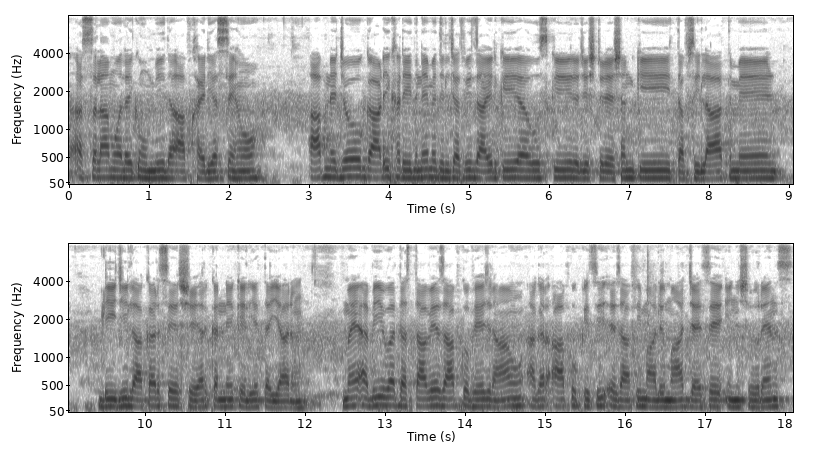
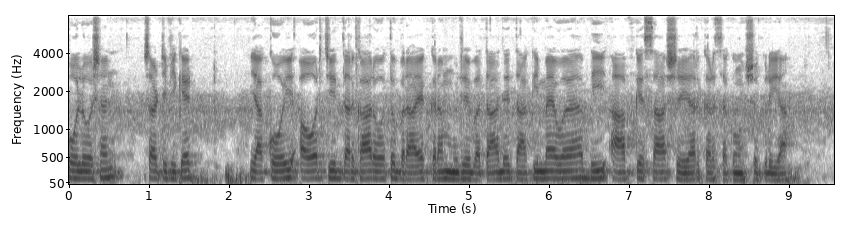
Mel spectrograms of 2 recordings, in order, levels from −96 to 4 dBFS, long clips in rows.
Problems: constant background noise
